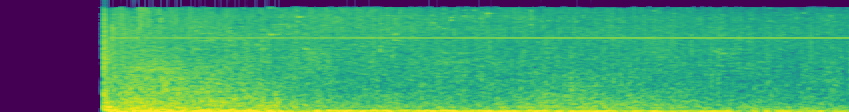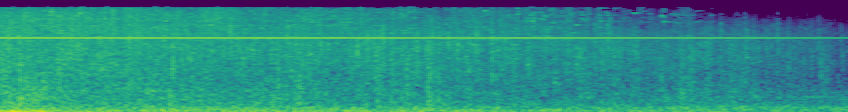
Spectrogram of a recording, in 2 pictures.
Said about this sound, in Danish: Eksplosionen dræbte Henrik øjeblikkeligt.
